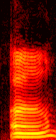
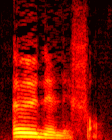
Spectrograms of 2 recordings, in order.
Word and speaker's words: un éléphant: But I'm not going to go un because it's got a vowel after it. I'm going to sound that silent letter, and I'm going to go un éléphant, un éléphant.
